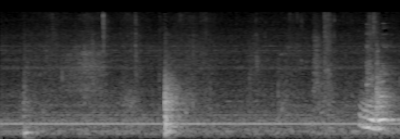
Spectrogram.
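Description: Hand working a soft yeast dough in a glass bowl, with a small thump near the start and one sharp knock about one and a half seconds in.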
